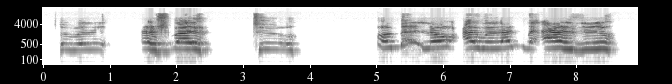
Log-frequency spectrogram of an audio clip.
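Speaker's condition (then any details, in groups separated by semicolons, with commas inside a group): Cerebral palsy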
